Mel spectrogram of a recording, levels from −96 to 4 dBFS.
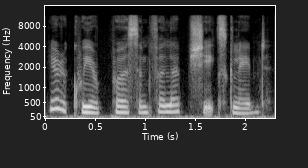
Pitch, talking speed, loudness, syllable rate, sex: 205 Hz, 180 wpm, -18 LUFS, 5.5 syllables/s, female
